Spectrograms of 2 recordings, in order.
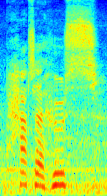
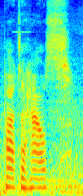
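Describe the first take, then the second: First: The last syllable rhymes with 'goose'. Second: The last syllable rhymes with 'mouse'. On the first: It is the Scottish way of saying it. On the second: It is the non-Scottish way of saying it.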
